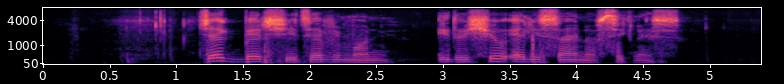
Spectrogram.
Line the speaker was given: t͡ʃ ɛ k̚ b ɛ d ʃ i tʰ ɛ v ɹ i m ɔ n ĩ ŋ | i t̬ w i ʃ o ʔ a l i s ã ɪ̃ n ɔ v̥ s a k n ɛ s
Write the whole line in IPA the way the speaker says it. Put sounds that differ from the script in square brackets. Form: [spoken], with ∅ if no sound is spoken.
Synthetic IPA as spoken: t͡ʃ ɛ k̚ b ɛ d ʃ i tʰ ɛ v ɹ i m ɔ n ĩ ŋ | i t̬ w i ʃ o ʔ [ɛ] l i s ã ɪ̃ n ɔ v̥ s [i] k n ɛ s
